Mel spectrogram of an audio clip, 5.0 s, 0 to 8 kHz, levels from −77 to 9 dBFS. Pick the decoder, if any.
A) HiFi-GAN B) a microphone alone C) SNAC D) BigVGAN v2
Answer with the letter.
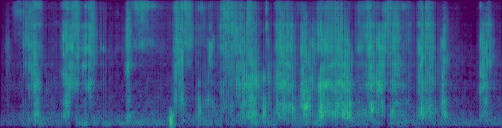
D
